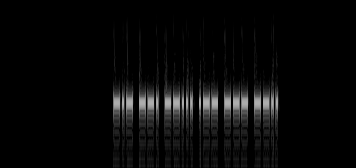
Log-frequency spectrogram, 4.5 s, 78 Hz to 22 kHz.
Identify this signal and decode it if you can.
Morse code, heard as a keyed tone, about 46 wpm, 700 Hz. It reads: KG7WOZ
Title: USA Call Signs - 6 Characters - 45wpm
